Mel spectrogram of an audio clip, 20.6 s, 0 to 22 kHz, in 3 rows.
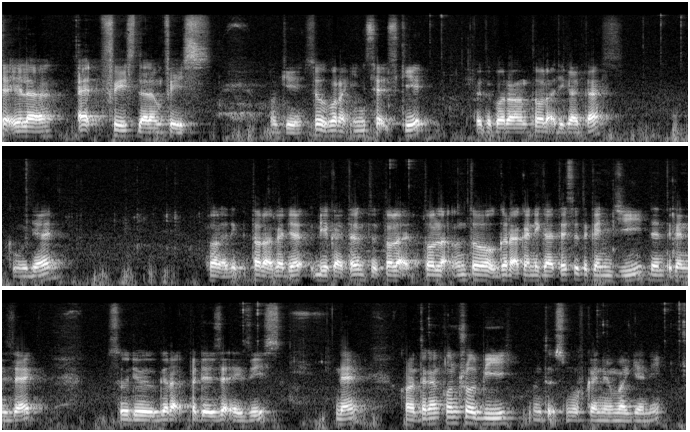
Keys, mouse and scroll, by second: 4.3 click, 4.6 scroll down 2, 4.7 middle click, 5.5 g, 6.7 click, 7.1-7.6 scroll up 2, 7.6 ctrl+z, 8.5 g, 10.9 right click, 11.4 scroll down 1, 12.2-12.5 scroll up 1, 12.9 g, 16.2 click, 16.6-17.9 middle drag, 17.9 ctrl+b, 20.3 scroll up 1, 20.4 click.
